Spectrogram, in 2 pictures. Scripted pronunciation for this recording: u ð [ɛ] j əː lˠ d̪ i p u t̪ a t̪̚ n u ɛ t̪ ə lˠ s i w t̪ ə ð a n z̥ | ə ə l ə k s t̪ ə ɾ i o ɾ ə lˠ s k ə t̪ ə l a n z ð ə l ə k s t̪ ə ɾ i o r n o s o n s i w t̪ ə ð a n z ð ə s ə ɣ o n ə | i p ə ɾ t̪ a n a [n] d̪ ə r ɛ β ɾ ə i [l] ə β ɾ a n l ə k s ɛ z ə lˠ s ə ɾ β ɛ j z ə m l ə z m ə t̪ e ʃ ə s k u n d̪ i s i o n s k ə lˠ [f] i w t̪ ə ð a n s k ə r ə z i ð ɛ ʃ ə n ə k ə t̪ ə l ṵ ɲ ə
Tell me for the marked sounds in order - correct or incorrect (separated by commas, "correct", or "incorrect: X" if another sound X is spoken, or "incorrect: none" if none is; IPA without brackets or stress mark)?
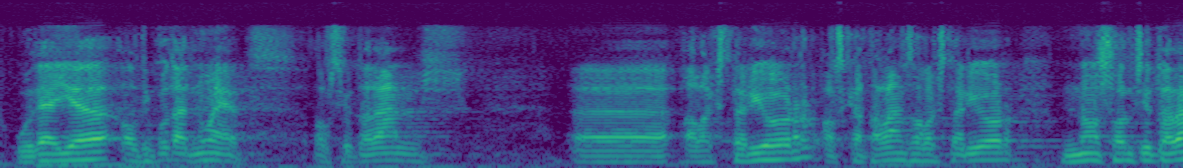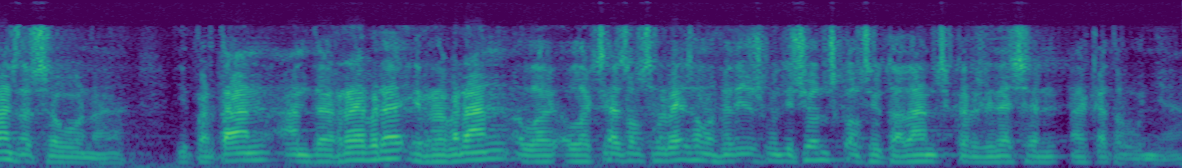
correct, correct, incorrect: r, incorrect: s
